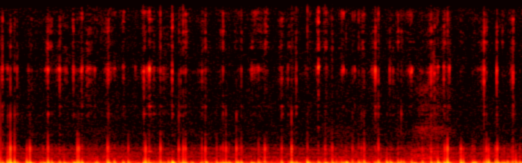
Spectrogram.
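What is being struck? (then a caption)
Porcelain teacup. Fingernails tap quickly and steadily on an empty white porcelain teacup with a pink rose print, held upside down in both hands. The taps land as short, dull, low knocks on the hollow cup, with almost no ring after each one.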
